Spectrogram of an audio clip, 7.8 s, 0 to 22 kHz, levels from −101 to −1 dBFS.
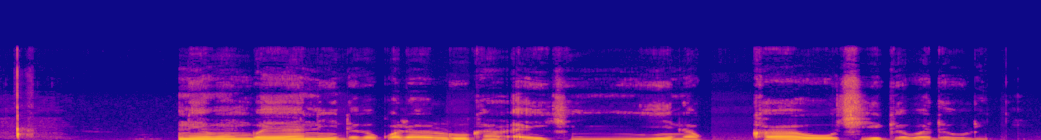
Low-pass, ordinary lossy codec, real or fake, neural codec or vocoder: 14.4 kHz; none; real; none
